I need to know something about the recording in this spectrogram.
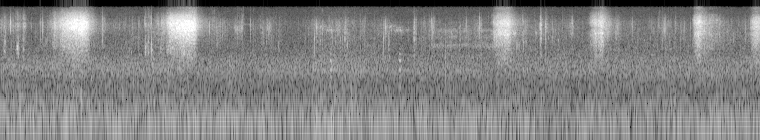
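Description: Footsteps scuff on pavement outdoors.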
